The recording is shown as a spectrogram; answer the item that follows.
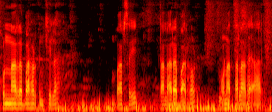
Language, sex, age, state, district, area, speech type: Santali, male, 30-45, West Bengal, Bankura, rural, spontaneous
